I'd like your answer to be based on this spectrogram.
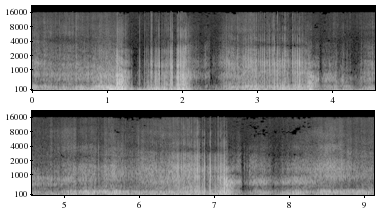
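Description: The thin steel shaft of a screwdriver scratches and pokes at a soft, porous orange foam windscreen on a microphone. This produces a close, muffled, rumbling scrape that is heavy in the low end, with several louder scratchy swells over a steady rustling bed.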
